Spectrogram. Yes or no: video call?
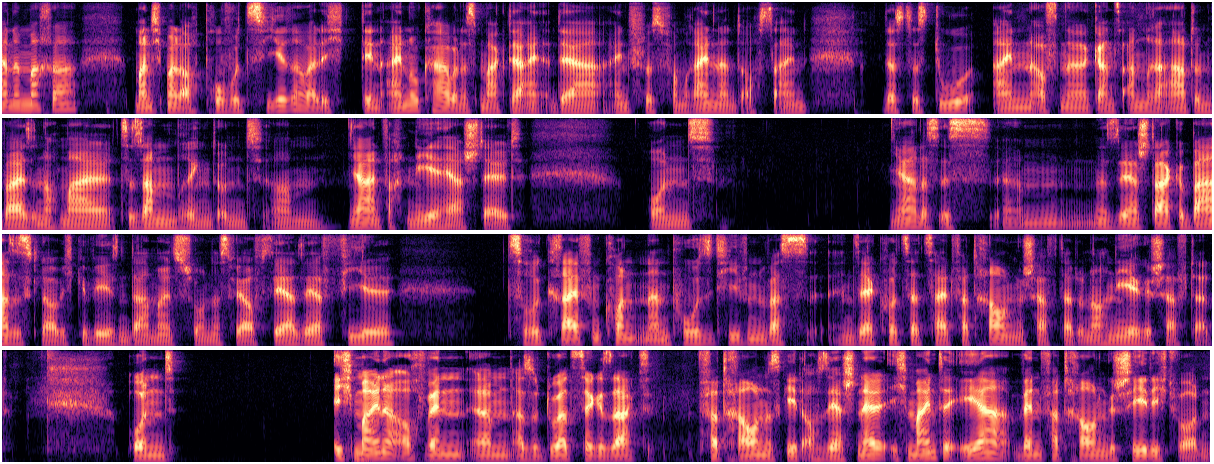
no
